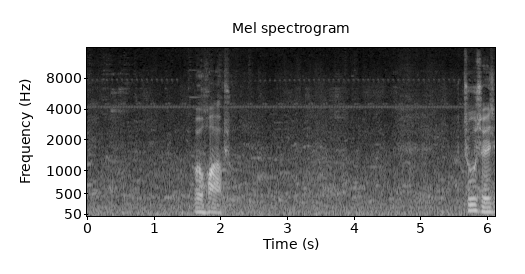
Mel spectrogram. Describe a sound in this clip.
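Diners murmur softly in the background.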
